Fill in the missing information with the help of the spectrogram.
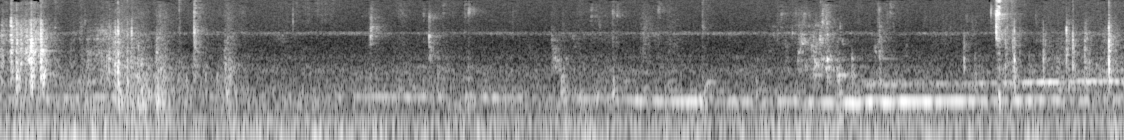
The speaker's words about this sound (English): I think the sequels, excuse me, I'm going to take another sip.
